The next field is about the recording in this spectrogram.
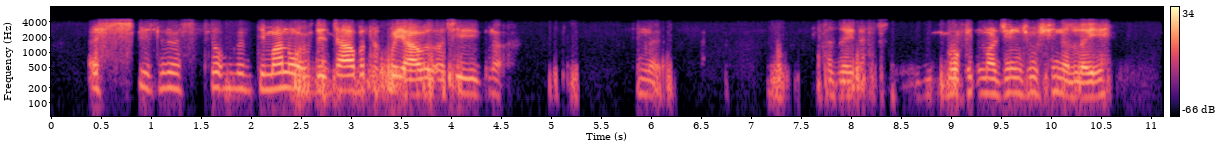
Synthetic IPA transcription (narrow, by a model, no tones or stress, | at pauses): espisinesloddimanojbɐdet͡ʃabɐtʰɐk̚pɐjabɐɐsinɐ | sʰimnɐ̰ | kʰɐzajdɐ | pɾopʰit̚maɾd͡ʒins̬usinɐlɐje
